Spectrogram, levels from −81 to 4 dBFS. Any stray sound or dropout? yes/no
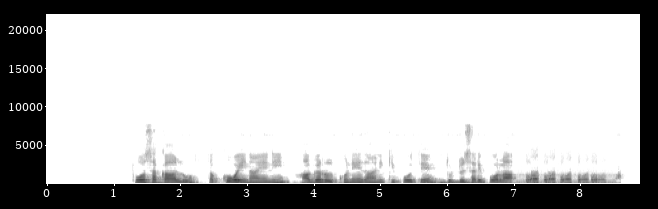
yes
